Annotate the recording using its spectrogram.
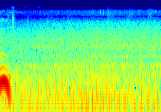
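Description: A person's short "woo" whoop right at the start, rising then falling in pitch, followed by a steady low background hum with no other events.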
